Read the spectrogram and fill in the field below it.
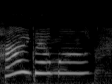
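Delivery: very high, cutesy greeting; acted high-pitched sweetness; sweet grandchild voice. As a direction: pipe up like a doting little grandchild. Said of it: "That's not how I talk to her, but, like, I'm like".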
